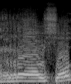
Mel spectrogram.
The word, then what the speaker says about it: Rodolfo: Did you roll the R's? Rodolfo. There you go.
